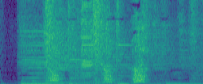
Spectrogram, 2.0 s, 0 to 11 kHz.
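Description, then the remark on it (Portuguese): A small dog, just waking up at 6:23 in the morning, barks several times in quick succession, fairly loud, with short yappy bursts over a low background hum and no voices. “Ó, o cachorrinho ali também acordando.”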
